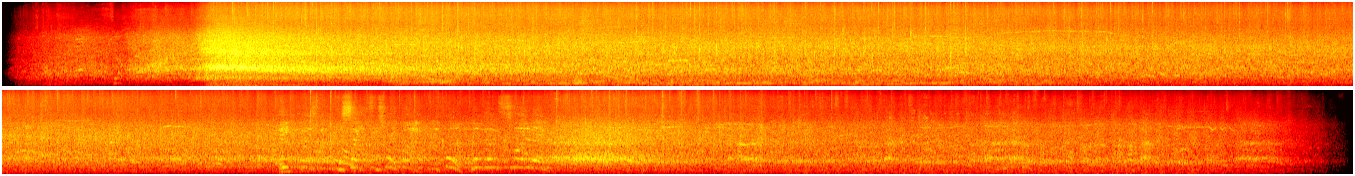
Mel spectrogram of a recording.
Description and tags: Football Crowd - Goal- Cheer - Southampton Vs Hull at Saint Mary's Stadium
Recorded at Southampton FC Saint Mary's stadium. Southampton VS Hull. Mixture of oohs and cheers.
Boo, Cheer, Football, Football-Crowd, Large-Crowd, Southampton-FC, Stadium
